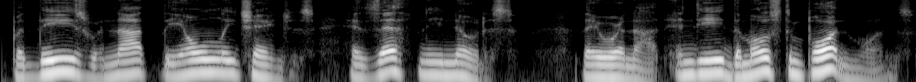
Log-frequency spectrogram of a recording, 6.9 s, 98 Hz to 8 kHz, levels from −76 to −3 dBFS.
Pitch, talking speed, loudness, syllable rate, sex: 135 Hz, 155 wpm, -18 LUFS, 5.0 syllables/s, male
